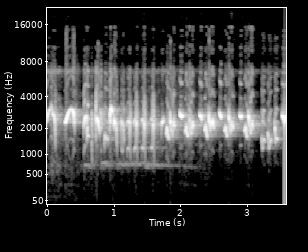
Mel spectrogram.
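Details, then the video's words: Female sooty-headed bulbul's morning call to attract males. A continuous, rapid chatter of bubbly, looping whistles and chirps runs without a break, lively and varied in pitch. "suara panggilan pagi bikin emosi , semua burung trucuk terpancing ikut bunyi gacor dan ropel panjang"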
